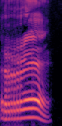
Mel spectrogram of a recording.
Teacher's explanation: जीभ कांप जाएगी तुम्हारी र को प्र कंपित भी बोलते हैं और लुंठित भी कहते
